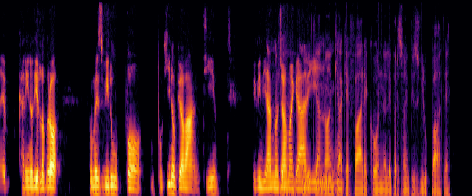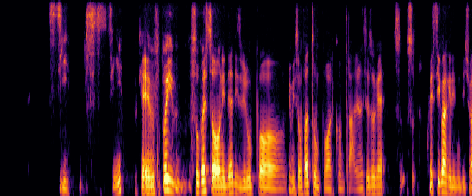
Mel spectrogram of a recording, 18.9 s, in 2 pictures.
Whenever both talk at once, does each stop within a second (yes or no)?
no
